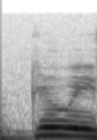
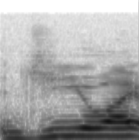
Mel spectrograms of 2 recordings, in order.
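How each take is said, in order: First: It is pronounced as a single word. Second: It is spelled out as three separate letters. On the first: "Some people actually prefer to pronounce it" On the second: "I'm not one of those people"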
